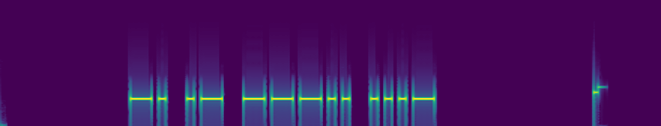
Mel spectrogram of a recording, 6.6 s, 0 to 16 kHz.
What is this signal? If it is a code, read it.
Morse code, heard as a keyed tone, about 17 wpm, 700 Hz. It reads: NA8V
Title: Call Signs - 17wpm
